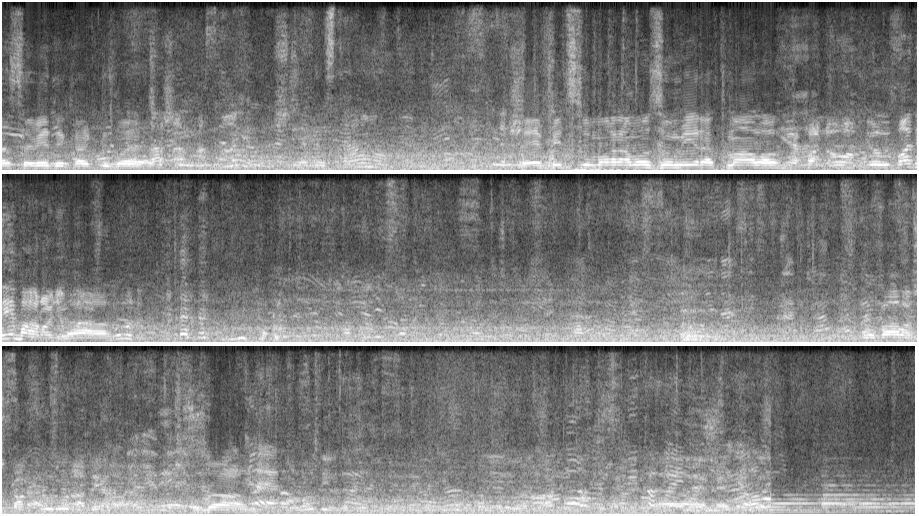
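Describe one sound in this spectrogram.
Men and women chatter and laugh nearby.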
